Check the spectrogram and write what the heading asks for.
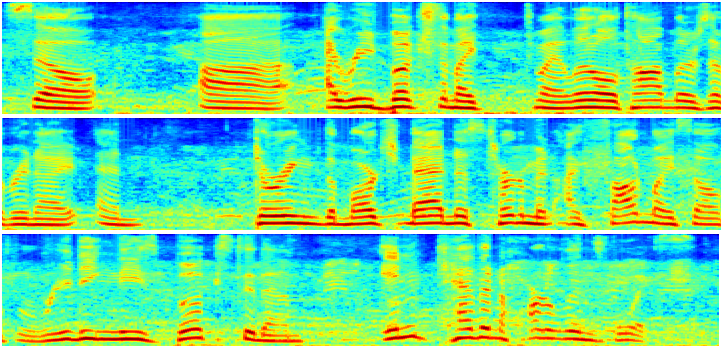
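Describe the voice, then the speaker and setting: A man with a high, light voice chats on a livestream after a few drinks. He rambles loosely and pokes fun at himself between stories. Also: normal speed, darkish tone. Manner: rambling, laughing, self-deprecating. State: tipsy. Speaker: livestream co-host. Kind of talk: casual chat.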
